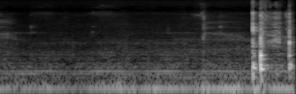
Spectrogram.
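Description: Quiet room with a low steady hum. Just before the end come a few sharp knocks, a metal slotted spoon clinking against a stainless steel Instant Pot liner as curds are scooped from the whey.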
